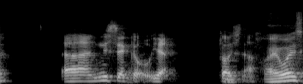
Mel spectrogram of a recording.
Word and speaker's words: Niseko: of experience working in Japan at Nozawa and Nisakawa. Is that how you say it? Niseko, yeah, close enough.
